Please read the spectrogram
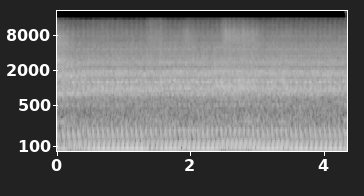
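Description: Honda CB250 Twister's single-cylinder engine idling steadily just after a cold start, warming up.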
